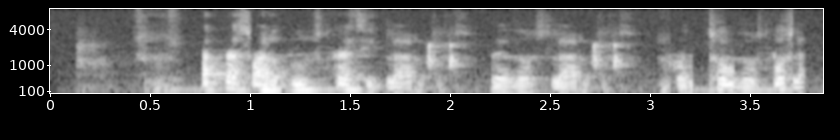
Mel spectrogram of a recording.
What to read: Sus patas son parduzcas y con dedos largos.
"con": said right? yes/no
no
